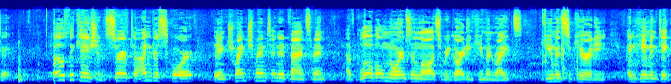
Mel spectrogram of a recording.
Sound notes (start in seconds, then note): none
